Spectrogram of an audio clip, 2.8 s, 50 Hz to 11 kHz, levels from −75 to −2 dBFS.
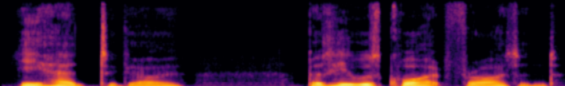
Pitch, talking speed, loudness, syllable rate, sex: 145 Hz, 190 wpm, -16 LUFS, 5.7 syllables/s, male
